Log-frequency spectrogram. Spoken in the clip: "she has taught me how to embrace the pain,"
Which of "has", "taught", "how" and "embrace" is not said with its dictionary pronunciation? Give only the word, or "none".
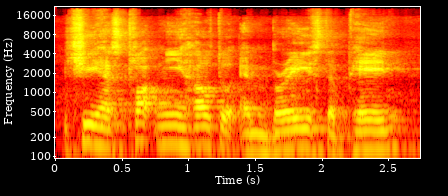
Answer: has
